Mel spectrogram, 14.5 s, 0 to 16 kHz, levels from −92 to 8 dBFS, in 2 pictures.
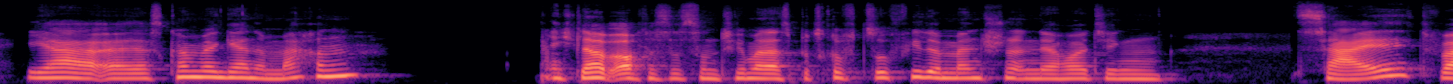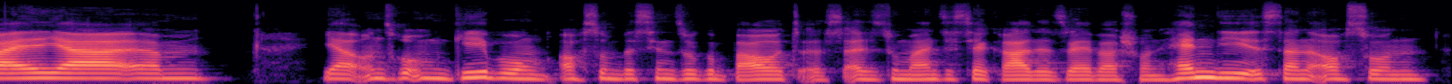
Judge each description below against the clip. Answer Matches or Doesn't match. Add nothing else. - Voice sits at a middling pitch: Matches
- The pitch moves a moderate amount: Matches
